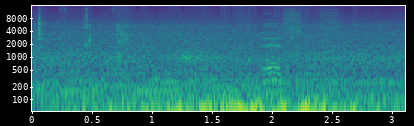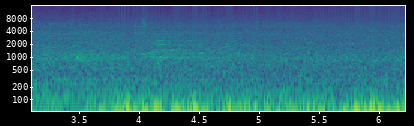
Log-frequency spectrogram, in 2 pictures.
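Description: Low, steady rumble of city street traffic, with a few brief faint voices.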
